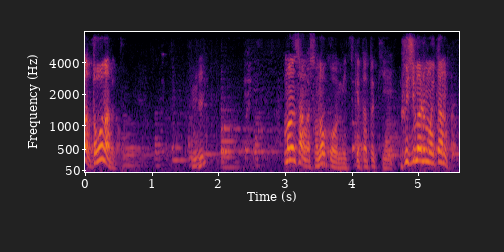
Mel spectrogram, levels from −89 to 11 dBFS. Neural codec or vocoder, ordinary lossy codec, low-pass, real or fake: none; Opus, 16 kbps; 7.2 kHz; real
